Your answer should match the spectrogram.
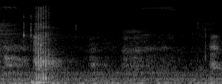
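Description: A dog makes one short sound about half a second in, followed by low background noise.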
